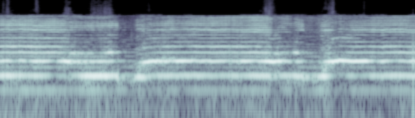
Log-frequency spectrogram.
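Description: A high voice sings long held notes, each one broken off briefly, about half a second in and again near the end.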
